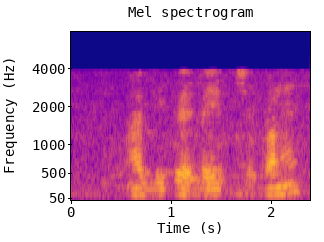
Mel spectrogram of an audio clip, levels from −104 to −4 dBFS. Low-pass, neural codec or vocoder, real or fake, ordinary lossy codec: 7.2 kHz; none; real; AAC, 16 kbps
